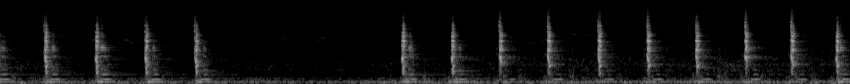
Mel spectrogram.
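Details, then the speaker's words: Two-week-old 034 Motorsports rear sway bar end link, bottom spherical bearing squeaking after rain; car bounced by hand on ground: sharp chirp each bounce, about two a second, worse when driving; squirt of PB Blaster silences it: dry end link bearing squeak. "you can hear a little bit of the squeaking it's much worse when you're driving because I simply can't put enough force on the car to get it to squeak as loudly as it does while you're driving"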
